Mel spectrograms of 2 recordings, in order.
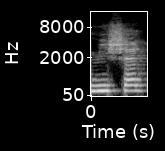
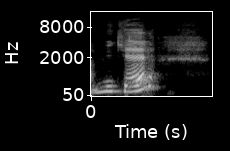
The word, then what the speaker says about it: Michael: bleue en général c'est l'archange michael ou michel parce que les deux prononciation se font à la française ou à l'anglo-saxonne donc ça c'est là la flamme bleue 1 couleur bleu c'est l'archange michael donc qui apporte puissance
